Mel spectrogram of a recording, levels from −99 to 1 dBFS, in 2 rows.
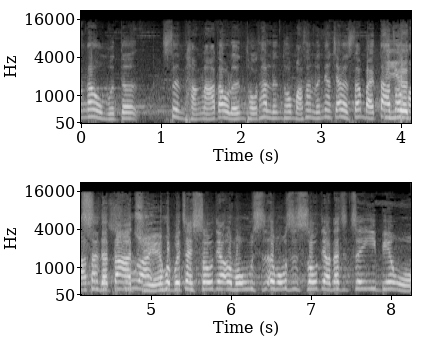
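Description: No technical faults can be heard anywhere in this audio. Nothing breaks, drops out or changes character at any point along the way.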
